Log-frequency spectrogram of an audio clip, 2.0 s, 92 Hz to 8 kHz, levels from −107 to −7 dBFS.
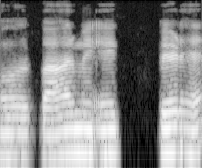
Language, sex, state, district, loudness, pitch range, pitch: Hindi, male, Bihar, Saran, -14 LUFS, 120-130 Hz, 130 Hz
